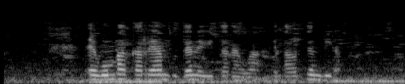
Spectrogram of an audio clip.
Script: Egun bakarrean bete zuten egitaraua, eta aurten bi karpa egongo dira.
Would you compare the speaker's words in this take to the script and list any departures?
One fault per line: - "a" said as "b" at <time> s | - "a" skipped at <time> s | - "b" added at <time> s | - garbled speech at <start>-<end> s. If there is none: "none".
- "bete" skipped at 1.7 s
- "bi karpa egongo" skipped at 3.3 s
